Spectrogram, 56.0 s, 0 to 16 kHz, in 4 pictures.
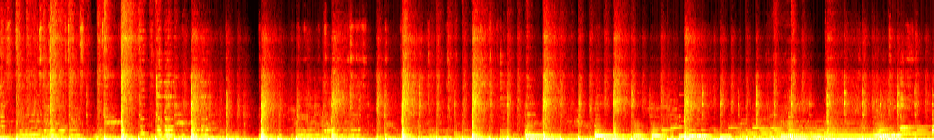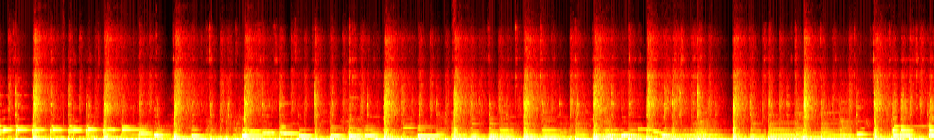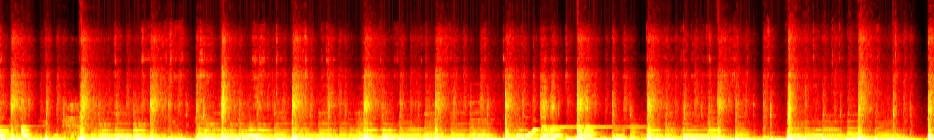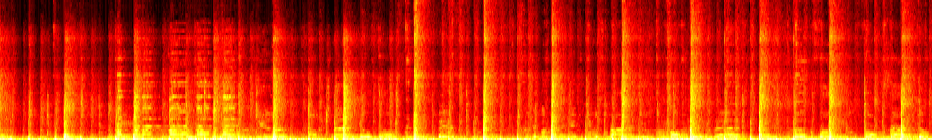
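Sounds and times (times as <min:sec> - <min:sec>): melodic lead line: 0:00.0 - 0:03.4, 0:43.8 - 0:46.4
bass notes: 0:00.0 - 0:56.0
drum kit beat: 0:00.0 - 0:56.0.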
